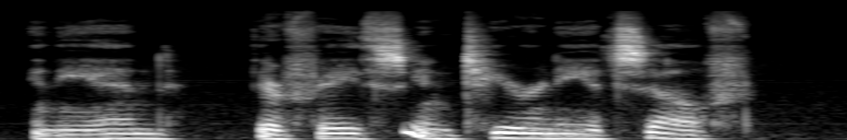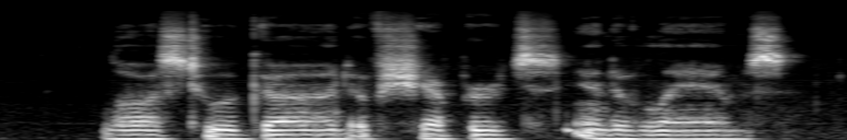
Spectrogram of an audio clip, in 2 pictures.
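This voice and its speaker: Speaking at a very slow pace, a man keeps a medium pitch and a monotone, flat intonation. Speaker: poet reading own work. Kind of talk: poem reading, read aloud from his own long poem. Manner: measured, deliberate, formal cadence. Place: home room. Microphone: webcam.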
